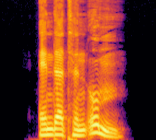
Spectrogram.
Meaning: inflection of umändern: 1. first/third-person plural preterite 2. first/third-person plural subjunctive II
- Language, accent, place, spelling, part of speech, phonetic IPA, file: German, Germany, Berlin, änderten um, verb, [ˌɛndɐtn̩ ˈʊm], De-änderten um.ogg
